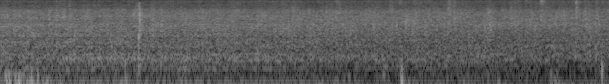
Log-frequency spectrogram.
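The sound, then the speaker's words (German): Meat and onions, both nicely browned, sizzle steadily in a hot pan, a continuous hiss and crackle with a few sharper pops scattered throughout, and no voices. “So, die Zwiebeln haben jetzt wunderschön Farbe. Das Fleisch auch, ihr hört das, rutschelt schön.”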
